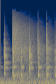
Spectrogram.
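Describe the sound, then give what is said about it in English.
An exaggerated, souped-up heartbeat, as a heartbeat would sound with a super organ: a rapid run of loud, bright, ringing pulses, roughly seven in a second, each with a tonal buzz, with no one talking. “But with a super organ, your heartbeat will sound like this.”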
